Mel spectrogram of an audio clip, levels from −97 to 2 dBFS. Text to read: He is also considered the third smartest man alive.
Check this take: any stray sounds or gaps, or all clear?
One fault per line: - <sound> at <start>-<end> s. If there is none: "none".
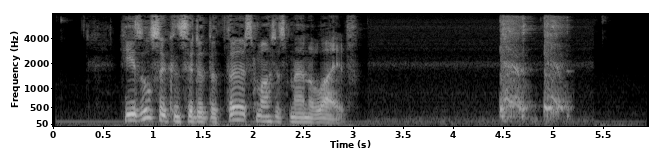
- cough at 4.5-5.2 s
